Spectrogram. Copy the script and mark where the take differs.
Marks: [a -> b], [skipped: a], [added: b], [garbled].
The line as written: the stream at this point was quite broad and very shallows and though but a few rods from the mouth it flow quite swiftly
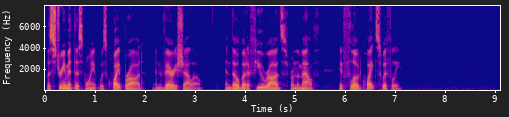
the stream at this point was quite broad and very [shallows -> shallow] and though but a few rods from the mouth it [flow -> flowed] quite swiftly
